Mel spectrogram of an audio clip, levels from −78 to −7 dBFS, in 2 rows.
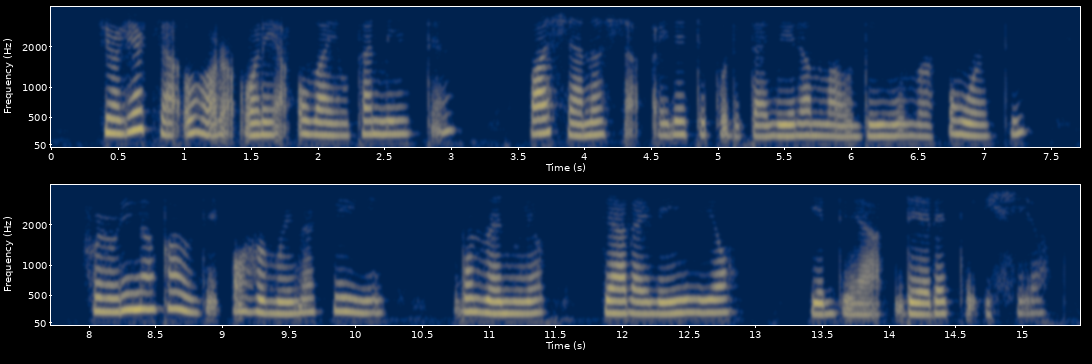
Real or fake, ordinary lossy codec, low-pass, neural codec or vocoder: fake; MP3, 24 kbps; 3.6 kHz; codec, 16 kHz, 0.5 kbps, FunCodec, trained on LibriTTS, 25 frames a second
